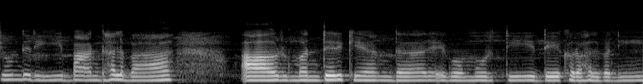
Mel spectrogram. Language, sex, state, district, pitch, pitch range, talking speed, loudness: Bhojpuri, female, Uttar Pradesh, Gorakhpur, 190 Hz, 185-200 Hz, 110 wpm, -19 LUFS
